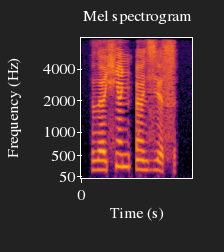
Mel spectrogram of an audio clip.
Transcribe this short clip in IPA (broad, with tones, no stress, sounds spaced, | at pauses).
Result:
ð ɛ˧ ç ɛ̃˥ ɲ ʔ ɛ̃˥ zʲ ɛ˥˩ s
